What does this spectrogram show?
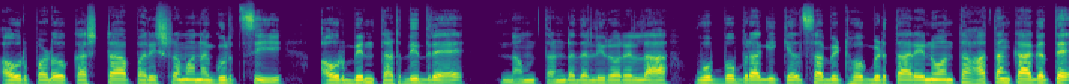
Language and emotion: Kannada, fearful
